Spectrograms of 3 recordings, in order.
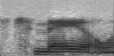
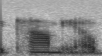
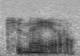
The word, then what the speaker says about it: Tomeo: The correct Italian pronunciation is Tomeo. Unfortunately, they've Americanized it, and my family has adapted to that, so they say Tomeo. But actually, it sounds much prettier the correct Italian way, Tomeo. – T-O-M-E-O.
